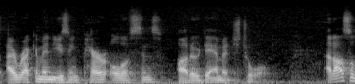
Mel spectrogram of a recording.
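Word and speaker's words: AutoDMG: recommend using per Olson's Auto damage tool I'd also like to note that auto damage is how PA himself is indicated he wants it to be pronounced I myself have nothing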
